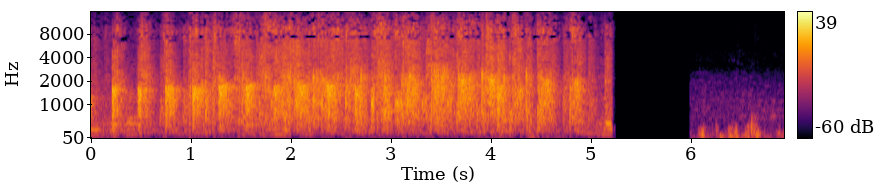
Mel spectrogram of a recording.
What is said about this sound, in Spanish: pero bueno, espero que puedan recibirlos con un fuerte aplauso.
